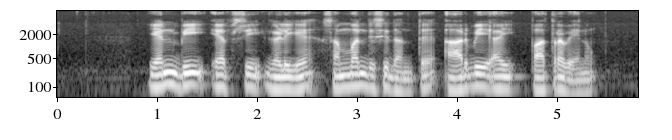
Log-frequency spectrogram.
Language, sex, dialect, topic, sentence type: Kannada, male, Mysore Kannada, banking, question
